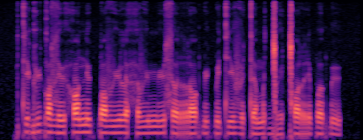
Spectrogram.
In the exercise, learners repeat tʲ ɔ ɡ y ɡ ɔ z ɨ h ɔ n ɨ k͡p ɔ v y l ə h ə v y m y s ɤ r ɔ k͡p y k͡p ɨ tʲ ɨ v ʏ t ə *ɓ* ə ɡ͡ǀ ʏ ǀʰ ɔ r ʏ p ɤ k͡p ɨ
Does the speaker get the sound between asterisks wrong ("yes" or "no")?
yes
